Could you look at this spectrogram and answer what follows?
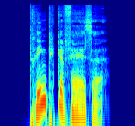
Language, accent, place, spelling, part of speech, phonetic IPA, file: German, Germany, Berlin, Trinkgefäße, noun, [ˈtʁɪŋkɡəˌfɛːsə], De-Trinkgefäße.ogg
- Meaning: nominative/accusative/genitive plural of Trinkgefäß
